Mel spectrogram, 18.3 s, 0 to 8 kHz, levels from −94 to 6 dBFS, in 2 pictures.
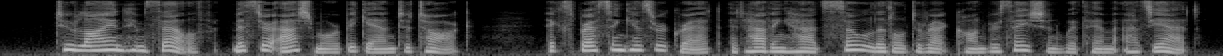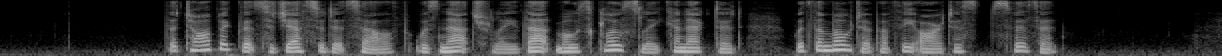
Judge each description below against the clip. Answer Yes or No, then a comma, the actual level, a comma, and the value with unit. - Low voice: No, medium, 165 Hz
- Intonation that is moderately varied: No, wide, 6.1 semitones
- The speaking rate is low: Yes, slow, 130 wpm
